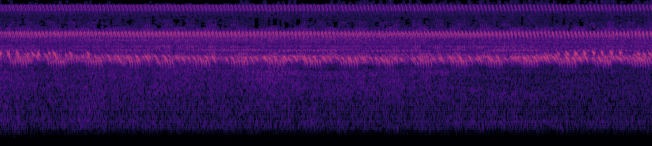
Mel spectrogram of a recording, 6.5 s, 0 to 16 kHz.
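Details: Chorus of bell crickets and other crickets from Narita in Japan's Chiba Prefecture, recorded with a TASCAM Portacapture X8. Unbroken, high, bell-like ringing with quick pulsing trills weaving through a steady insect hum.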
